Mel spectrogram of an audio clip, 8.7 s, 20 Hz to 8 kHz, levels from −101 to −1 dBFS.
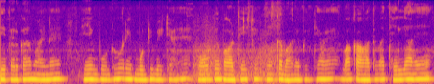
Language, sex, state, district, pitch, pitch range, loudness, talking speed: Hindi, male, Rajasthan, Nagaur, 140 Hz, 135-145 Hz, -15 LUFS, 160 wpm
